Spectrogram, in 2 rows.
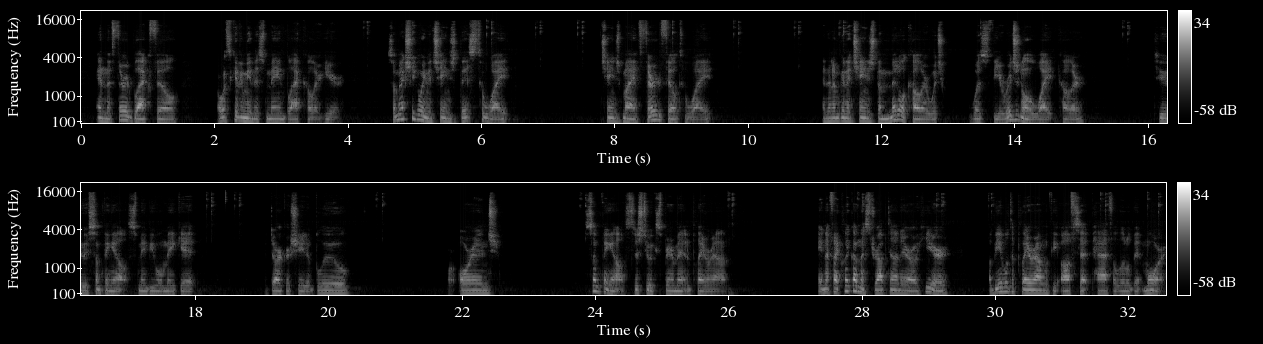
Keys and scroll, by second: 17.0 typing.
